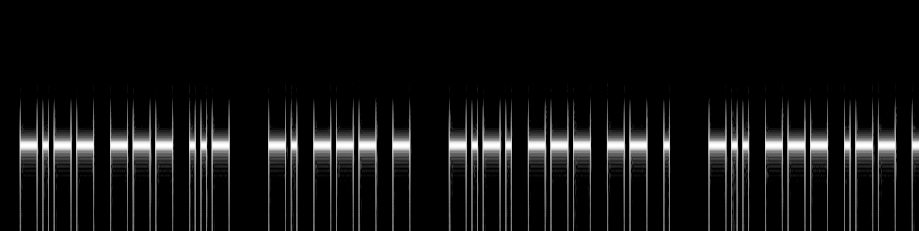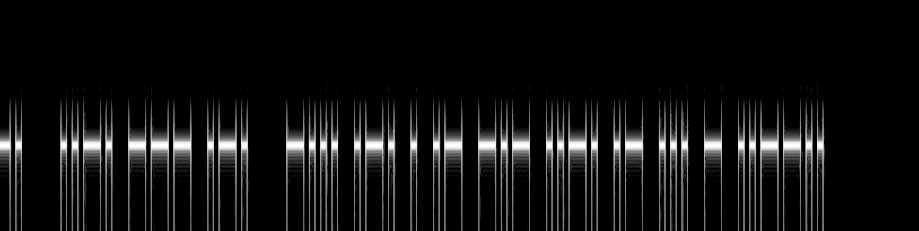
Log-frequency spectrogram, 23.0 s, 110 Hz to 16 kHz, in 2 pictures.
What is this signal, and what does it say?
Morse code, heard as a keyed tone, about 17 wpm, 700 Hz. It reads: YOU NOT COME DOWN FOR BREAKFAST?
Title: Sentences from Top 1500 Words 17wpm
